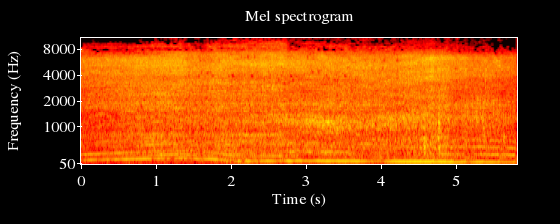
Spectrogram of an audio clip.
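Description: Car engine revving in the street: its pitch rises and falls over the first two seconds, then it holds a steady note and is loudest about four seconds in.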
